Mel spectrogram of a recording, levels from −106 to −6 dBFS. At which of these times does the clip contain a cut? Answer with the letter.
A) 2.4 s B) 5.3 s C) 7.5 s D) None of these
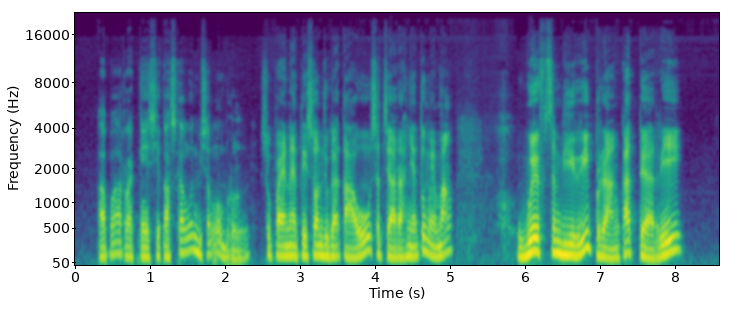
A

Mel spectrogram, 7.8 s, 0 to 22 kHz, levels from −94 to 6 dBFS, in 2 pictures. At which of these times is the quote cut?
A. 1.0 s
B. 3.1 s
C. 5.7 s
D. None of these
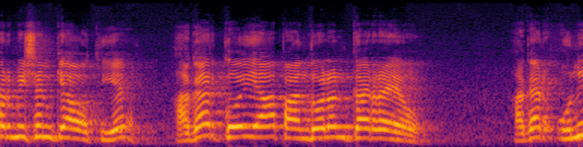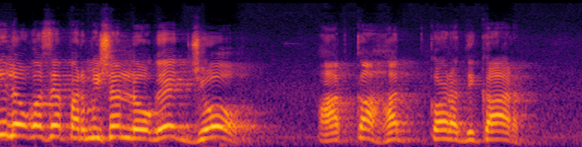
A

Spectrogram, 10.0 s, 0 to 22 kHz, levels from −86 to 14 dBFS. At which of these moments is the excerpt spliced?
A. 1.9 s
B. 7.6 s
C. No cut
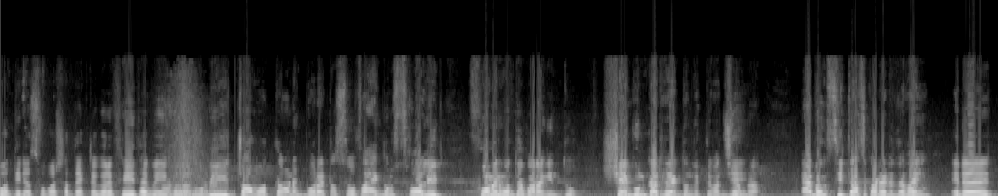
A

